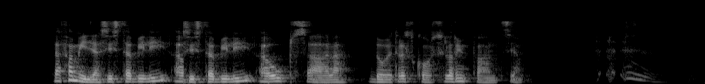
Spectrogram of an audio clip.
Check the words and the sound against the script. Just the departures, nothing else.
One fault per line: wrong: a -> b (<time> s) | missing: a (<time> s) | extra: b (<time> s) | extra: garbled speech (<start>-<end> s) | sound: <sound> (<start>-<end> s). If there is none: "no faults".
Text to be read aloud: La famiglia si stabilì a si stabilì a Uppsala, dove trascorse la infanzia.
sound: throat clearing (5.9-6.7 s)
